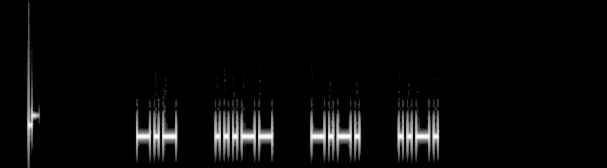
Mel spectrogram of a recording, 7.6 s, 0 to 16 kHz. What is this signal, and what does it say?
Morse code, heard as a keyed tone, about 22 wpm, spaced as for 13 wpm, 700 Hz. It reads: K3CF
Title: USA Call Signs - 4 Characters - 3x Character Spacing - 22wpm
